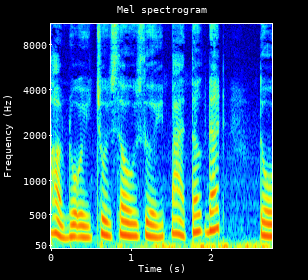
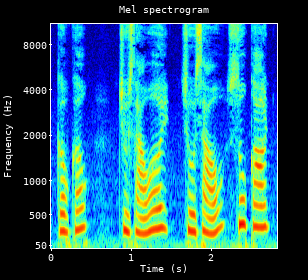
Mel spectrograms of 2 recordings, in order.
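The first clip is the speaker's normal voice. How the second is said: urgent call through a door, rising louder; 6 semitones higher, 3 dB louder than usual. Acted. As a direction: shout for help at the door. Girl knocking, calling neighbour. (gọi to cầu cứu)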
